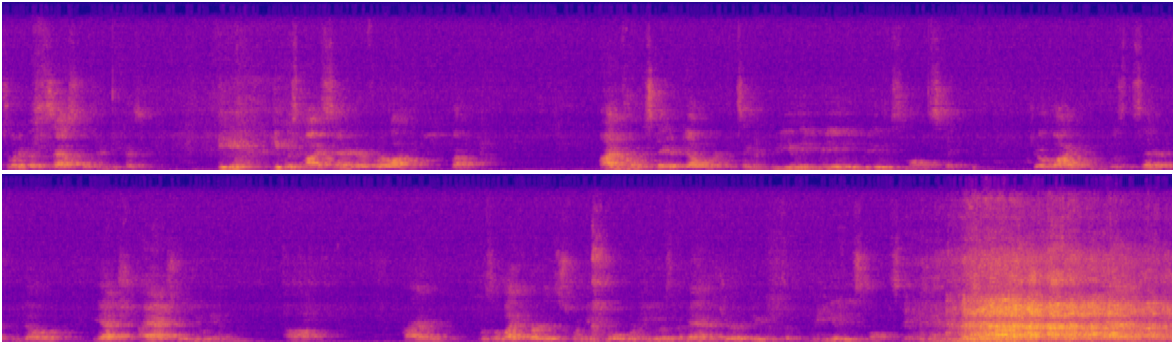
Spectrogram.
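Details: Adult man lecturing; normal speech.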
